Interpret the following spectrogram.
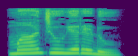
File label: "ಮುಜ್ಜು", Kannada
